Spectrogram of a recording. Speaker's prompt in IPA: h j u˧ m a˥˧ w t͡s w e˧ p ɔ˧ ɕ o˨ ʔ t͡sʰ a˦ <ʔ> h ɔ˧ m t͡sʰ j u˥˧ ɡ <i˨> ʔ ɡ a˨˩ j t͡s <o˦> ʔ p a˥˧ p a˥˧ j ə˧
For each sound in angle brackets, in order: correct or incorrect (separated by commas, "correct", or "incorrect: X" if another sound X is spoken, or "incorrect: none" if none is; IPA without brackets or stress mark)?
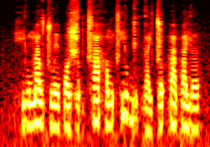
incorrect: none, correct, correct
